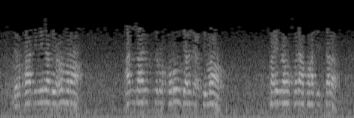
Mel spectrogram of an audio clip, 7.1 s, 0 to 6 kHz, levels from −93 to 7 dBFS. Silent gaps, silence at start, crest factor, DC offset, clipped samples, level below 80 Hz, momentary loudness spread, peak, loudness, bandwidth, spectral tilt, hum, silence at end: none; 0 s; 16 dB; 0.3%; under 0.1%; -52 dBFS; 18 LU; -14 dBFS; -30 LUFS; 3.6 kHz; -10.5 dB/octave; none; 0 s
